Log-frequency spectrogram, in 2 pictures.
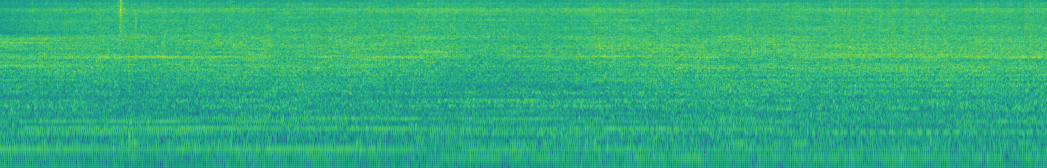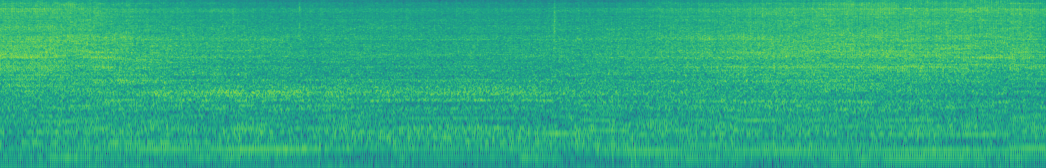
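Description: Qualcast petrol cylinder mower fitted with a scarifier/lawn-rake cassette, its small petrol engine running steadily as it works across the lawn raking up leaves.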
